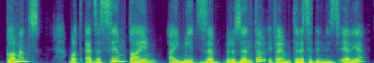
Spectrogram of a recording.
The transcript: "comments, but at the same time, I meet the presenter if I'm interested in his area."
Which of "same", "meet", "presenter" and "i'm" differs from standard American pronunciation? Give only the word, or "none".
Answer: none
